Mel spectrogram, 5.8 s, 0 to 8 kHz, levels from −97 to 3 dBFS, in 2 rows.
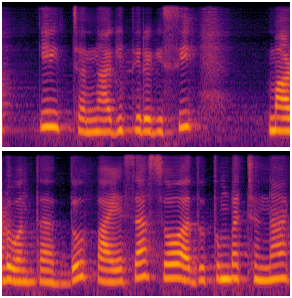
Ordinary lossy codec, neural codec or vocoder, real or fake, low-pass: none; codec, 16 kHz, about 1 kbps, DyCAST, with the encoder's durations; fake; 7.2 kHz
